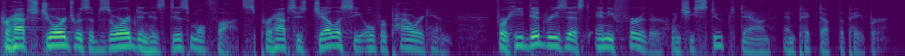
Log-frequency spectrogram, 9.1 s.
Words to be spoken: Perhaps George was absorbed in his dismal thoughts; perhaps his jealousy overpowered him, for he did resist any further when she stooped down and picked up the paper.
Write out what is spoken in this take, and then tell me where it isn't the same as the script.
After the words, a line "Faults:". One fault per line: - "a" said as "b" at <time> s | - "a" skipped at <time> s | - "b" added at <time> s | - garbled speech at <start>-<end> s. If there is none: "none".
Perhaps George was absorbed in his dismal thoughts; perhaps his jealousy overpowered him, for he did resist any further when she stooped down and picked up the paper.
Faults:
none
